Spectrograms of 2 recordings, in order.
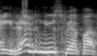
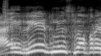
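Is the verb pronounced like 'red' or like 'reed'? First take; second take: red; reed. First: The verb has a short 'e' vowel. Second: The verb has a long 'ee' vowel. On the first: The reading is already finished in the past. "Past టెన్స్లో I రెడ్ news paper అని మనం చెప్పాలి" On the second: The reading happens habitually in the present. "మామూలుగా I రీడ్ అంటే present టెన్స్లో రీడ్ అని మనం పలకాల"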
